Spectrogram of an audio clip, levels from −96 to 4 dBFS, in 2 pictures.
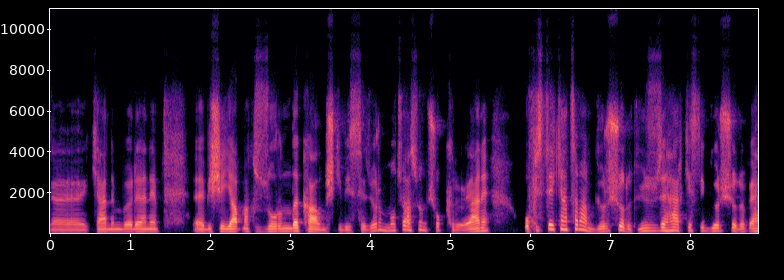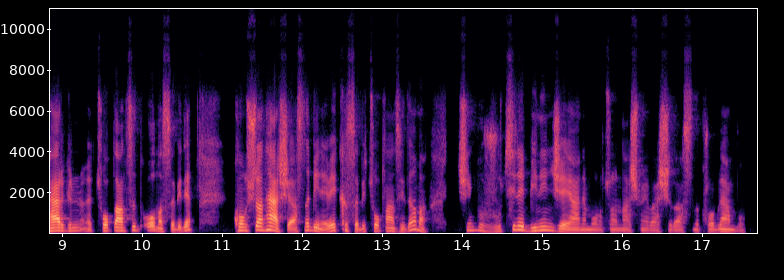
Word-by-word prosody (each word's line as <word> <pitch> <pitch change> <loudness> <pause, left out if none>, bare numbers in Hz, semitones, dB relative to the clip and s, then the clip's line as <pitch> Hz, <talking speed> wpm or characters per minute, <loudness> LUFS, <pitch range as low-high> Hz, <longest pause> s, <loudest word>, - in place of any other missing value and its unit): Eee, 90 -1 -6
kendimi, 105 0 -1
böyle, 110 0 +1
hani, 110 0 -1 0.5
eee, 105 - -1
bir - - -3
şey 120 +2 +4
yapmak 115 -1 +3
zorunda 120 +6 +3
kalmış 100 -5 +4
gibi 95 0 -10
hissediyorum. 140 - -6
Motivasyonumu 160 +2 -2
çok 165 0 -6
kırıyor, 80 -1 -6
yani, 130 +5 +3 0.4
ofisteyken 200 - +2
tamam, 190 - 0
görüşüyorduk, 120 - 0
yüz 130 +4 -3
yüze 150 +3 +2
herkesle 145 -1 -2
görüşüyorduk 125 -3 -2
ve 120 - +3
her 140 +3 +8
gün, 140 0 -8
eee, - - -7
toplantı 145 +3 +3
olmasa 80 -2 -1
bile - - -1 0.5
konuşulan 165 +2 +4
her 180 - +9
şey - - +2
aslında 160 - -3
bir 145 - +2
nevi 150 - +1
kısa 150 -1 -4
bir 125 - -7
toplantıydı 130 -6 -3
ama - - -2 0.4
şimdi 160 0 -4 0.2
rutine 175 +5 -1
binince, 145 -5 0
yani, 90 -1 -1
monotonlaşmaya 85 -2 -7
başladı 80 +1 -3
aslında, 90 +3 -9
problem 100 -3 -5
bu. 75 - -20
120 Hz, 165 wpm, -24 LUFS, 100-150 Hz, 0.5 s, her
